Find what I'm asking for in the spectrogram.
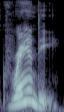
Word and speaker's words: Grande: And Ariana Grande's real last name is Grandy.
